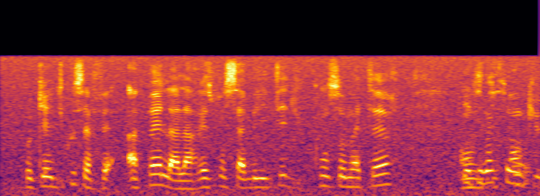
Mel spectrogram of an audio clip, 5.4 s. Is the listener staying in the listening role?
Yes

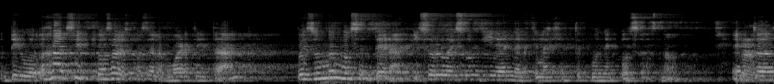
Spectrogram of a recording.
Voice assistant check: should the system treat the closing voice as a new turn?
No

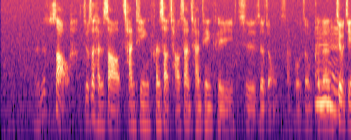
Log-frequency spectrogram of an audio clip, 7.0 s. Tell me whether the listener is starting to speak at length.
No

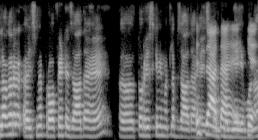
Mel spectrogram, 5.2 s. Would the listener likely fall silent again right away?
No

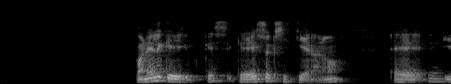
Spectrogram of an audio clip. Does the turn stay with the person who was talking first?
Yes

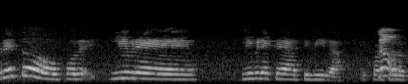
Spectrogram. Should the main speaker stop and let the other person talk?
Yes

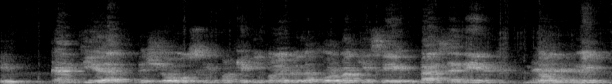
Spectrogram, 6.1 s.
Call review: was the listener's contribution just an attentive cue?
Yes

